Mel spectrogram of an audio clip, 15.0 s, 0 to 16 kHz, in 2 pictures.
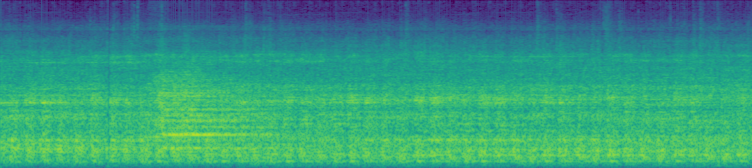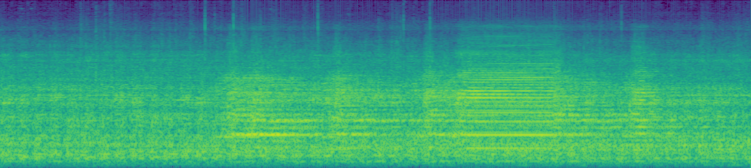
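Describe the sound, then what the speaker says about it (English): An O scale model train, a GP7 locomotive pulling an ore train on a home layout, gives a steady loud mechanical hum and rolling rattle with a few brief high whistle-like tones rising over it. "So the GP7 is pulling the ore train since it was already on the track."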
